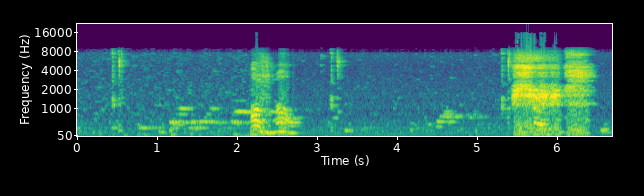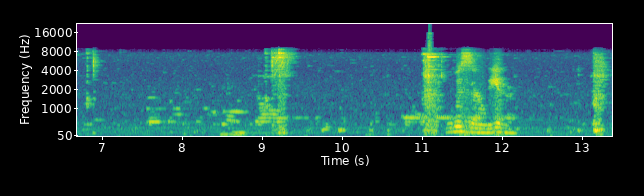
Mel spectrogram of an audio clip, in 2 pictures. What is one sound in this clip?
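A young man talks quietly now and then.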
